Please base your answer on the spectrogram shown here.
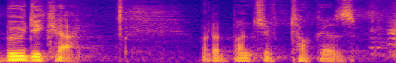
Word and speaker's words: Boudica: She's been known as Boadicea, but a group of Cambridge linguists recently insisted, from a study of Proto-Celtic languages, that Boadicea must be pronounced Boudica.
